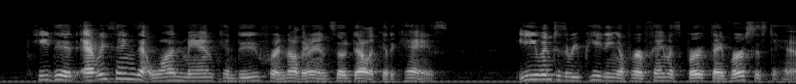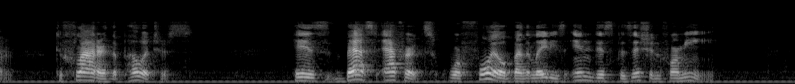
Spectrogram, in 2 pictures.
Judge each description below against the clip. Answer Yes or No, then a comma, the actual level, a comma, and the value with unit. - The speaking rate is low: No, average, 155 wpm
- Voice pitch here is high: No, medium, 160 Hz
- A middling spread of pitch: Yes, average, 4.3 semitones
